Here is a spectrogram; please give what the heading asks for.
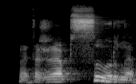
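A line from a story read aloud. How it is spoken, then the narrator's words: Muttering. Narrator (Russian): пробормотал Уэбли из Госдепа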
